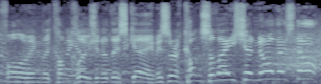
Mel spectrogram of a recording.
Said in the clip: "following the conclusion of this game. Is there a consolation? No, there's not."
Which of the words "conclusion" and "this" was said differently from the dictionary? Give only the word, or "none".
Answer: none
